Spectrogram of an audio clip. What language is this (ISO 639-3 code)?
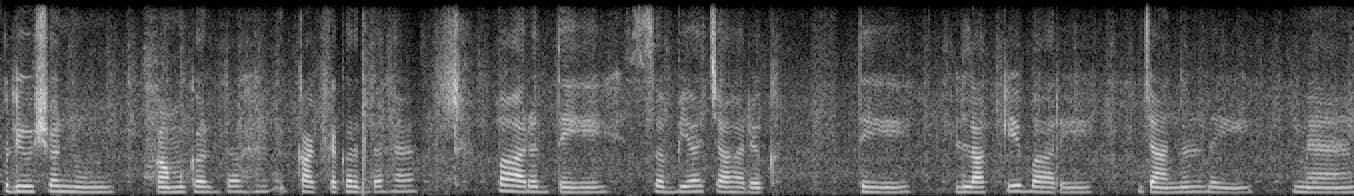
pan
